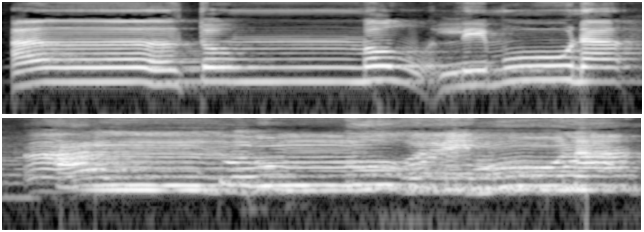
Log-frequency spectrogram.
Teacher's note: انتم یہ میم ساکن کے بعد دوسری میم آ رہی ہے تو اس لیے میم ساکن پر غنہ کریں گے۔ انتم، تم، یہ غنہ کر کے پڑھیں گے۔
